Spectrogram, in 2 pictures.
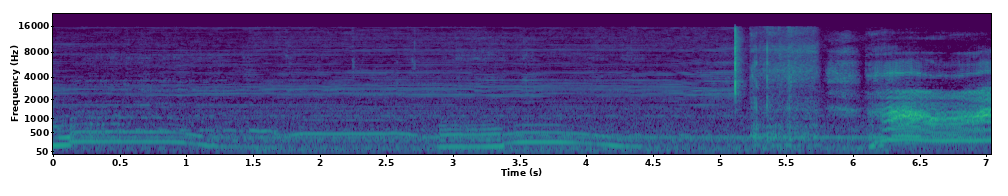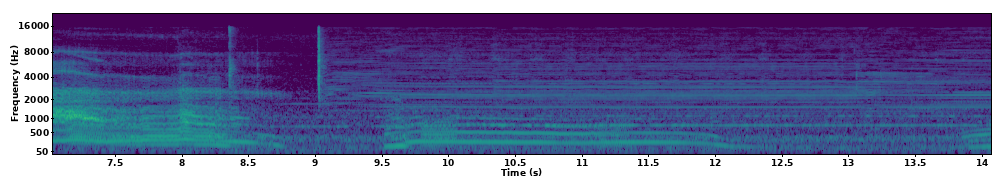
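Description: Domestic cat yowling in a series of long, low, drawn-out moans, each a second or two, while held down on an exam table; the call about six seconds in is the loudest and highest. These are a restrained cat's protest growls. A faint steady hum lies underneath for the first half.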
